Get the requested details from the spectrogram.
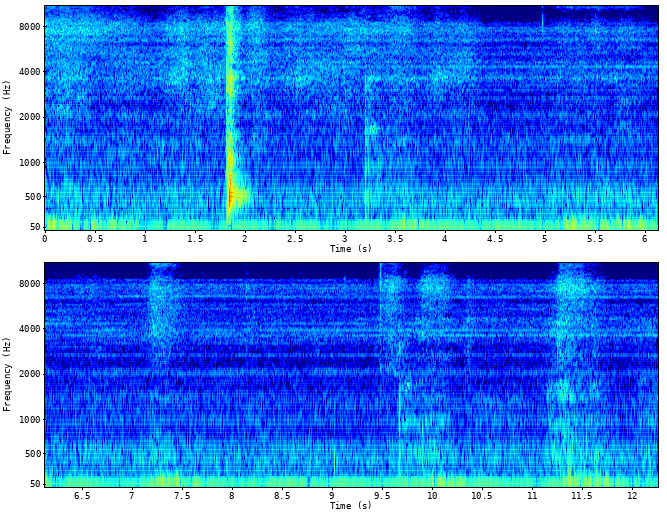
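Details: Repeated hiccups from an adult, one sharp loud hic followed by several softer ones, in a quiet room: hiccups.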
